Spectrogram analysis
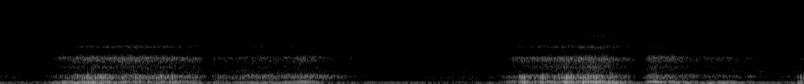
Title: Saint Bernard snores....❤️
